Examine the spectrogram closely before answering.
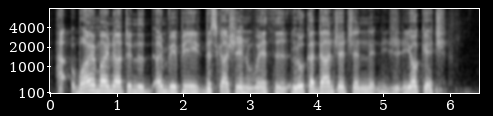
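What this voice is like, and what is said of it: Imitation with vaguely Australian accent. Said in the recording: “my best Embiid imitation... I think he's Australian. Like, I don't even know what that accent was”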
